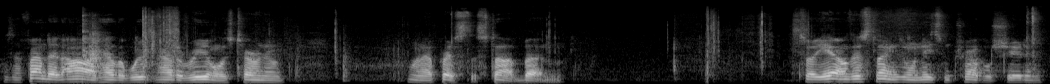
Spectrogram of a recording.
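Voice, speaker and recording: Slow-talking man, halting, noisy recording. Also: lowish voice. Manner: halting, thinking aloud while tinkering. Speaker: hobbyist demonstrating a reel-to-reel tape recorder. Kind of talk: casual off-the-cuff video narration. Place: small cluttered room at home, indoors. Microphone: camera microphone near the equipment. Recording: noisy camera audio with clicks.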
